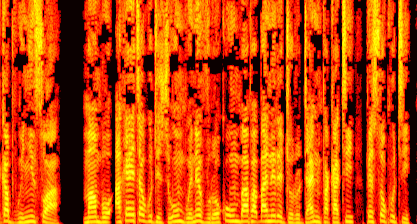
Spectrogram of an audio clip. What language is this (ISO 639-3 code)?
sna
